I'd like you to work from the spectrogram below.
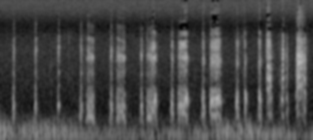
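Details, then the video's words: Female chukar partridge used as a hunting decoy bird, giving rapid clucking calls, short broadband notes about two per second in irregular bursts over low background rumble. "keklik sesi shikari chakor sound voice awaz||dasi shikari madi"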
